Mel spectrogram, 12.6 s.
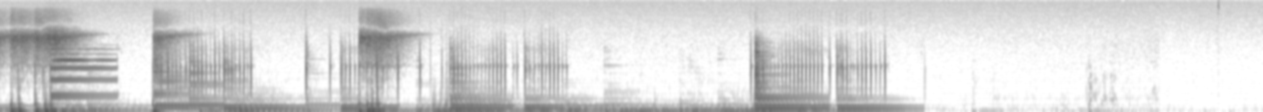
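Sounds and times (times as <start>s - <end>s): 
instrumental music: 0.0s - 9.3s.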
